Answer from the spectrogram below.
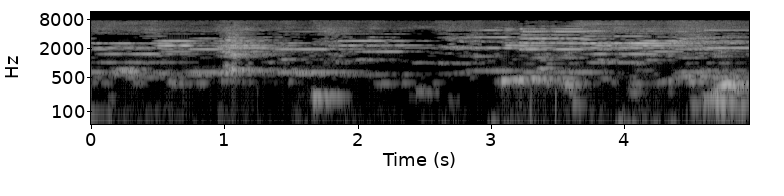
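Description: A cell phone ringtone plays continuously for several seconds, a bright, tinny electronic melody of steady tones, moderately loud and a bit distant, with faint room noise underneath.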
